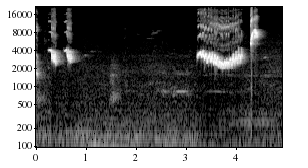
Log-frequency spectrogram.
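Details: Orange-headed thrush singing as a stimulus for fighter birds: two short, bright whistled notes, a long pause over a low background hum, then a rich, falling whistled phrase followed by one sharp high note.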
